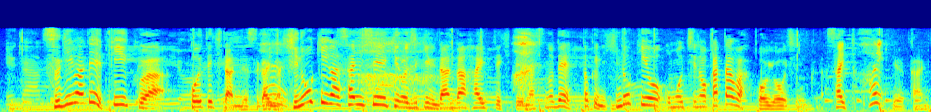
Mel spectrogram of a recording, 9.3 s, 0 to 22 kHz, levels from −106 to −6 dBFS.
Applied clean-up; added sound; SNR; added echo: none; none; none; none.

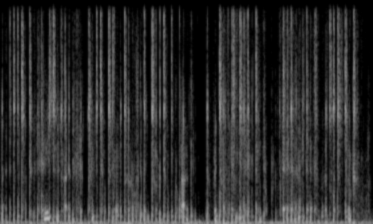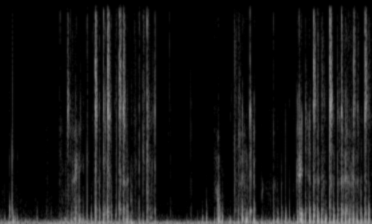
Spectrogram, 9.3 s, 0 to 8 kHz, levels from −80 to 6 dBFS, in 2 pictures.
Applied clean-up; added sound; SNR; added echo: neural diffusion model UNIVERSE++.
